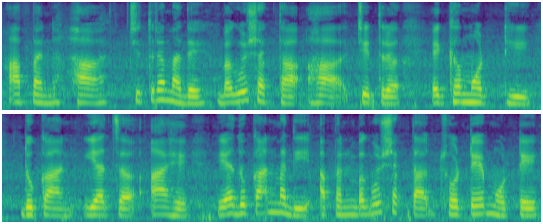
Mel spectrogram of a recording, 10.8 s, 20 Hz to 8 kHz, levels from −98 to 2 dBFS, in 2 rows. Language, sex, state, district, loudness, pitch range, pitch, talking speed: Marathi, male, Maharashtra, Pune, -16 LUFS, 155-180 Hz, 165 Hz, 115 wpm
